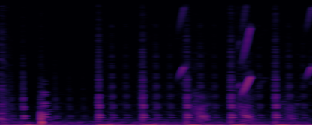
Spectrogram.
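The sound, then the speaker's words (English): Shrill, rapid sneaker squeaks chirp repeatedly, like shoes on a basketball court in a video game, over a low, steadily pulsing thud. No one speaks. “And then once the game begins, it's incessant cricket sounds, like the feet squeaking on the seat.”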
